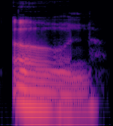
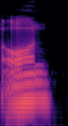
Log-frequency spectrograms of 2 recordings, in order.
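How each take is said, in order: First: The vowel is long and drawn out. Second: The vowel is short and clipped. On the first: The speaker calls it right. "make this sound a little bit longer" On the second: The speaker calls it wrong. "Alexia's saying on"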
